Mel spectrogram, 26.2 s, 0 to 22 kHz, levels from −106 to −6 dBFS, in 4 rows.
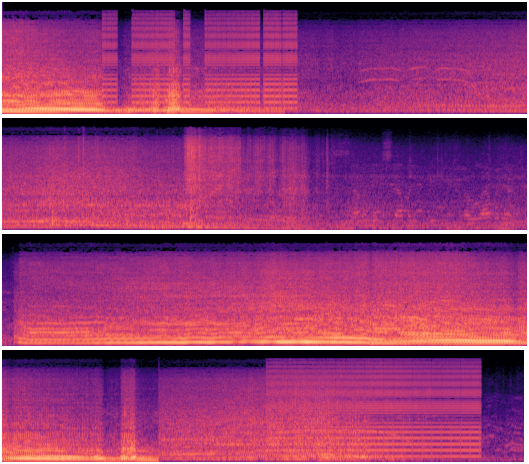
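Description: A nearby 2G handset's radio bursts are being rectified by the audio circuitry, producing GSM phone buzz from 1.26 to 3.69 s and again from 22.99 to 25.68 s. The pulses arrive at 216.7 Hz, so a harsh, raspy buzz rich in harmonics sits about 8 dB below the wanted sound. In the first stretch it fits a data transfer. In the second it holds steady, as during a call.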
